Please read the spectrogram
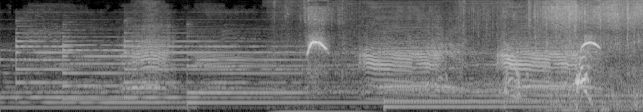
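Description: A flock of sheep bleating repeatedly, the calls overlapping more toward the end, over background music of sustained chords.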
